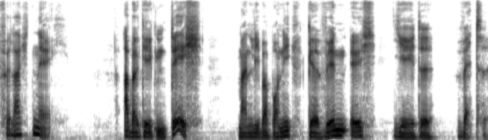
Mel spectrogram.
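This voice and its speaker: In a warm, playful tone, a man speaks very slowly at a very deep, low pitch, with lively intonation and long, frequent pauses. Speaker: fairy tale podcast narrator. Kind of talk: bedtime story telling, fairy tale narration. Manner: warm, unhurried storyteller, playful; acts out characters with vain, boastful Bonnie voice versus slow, mumbling Paul.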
